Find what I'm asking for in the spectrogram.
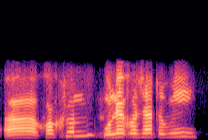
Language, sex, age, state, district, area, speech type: Assamese, male, 45-60, Assam, Dhemaji, rural, conversation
